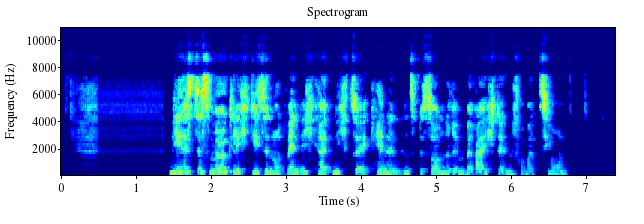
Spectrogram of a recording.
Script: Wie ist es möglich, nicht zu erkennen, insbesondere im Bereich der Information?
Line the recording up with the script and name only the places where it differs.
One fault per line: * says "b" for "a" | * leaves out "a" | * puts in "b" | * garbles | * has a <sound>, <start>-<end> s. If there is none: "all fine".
* puts in "diese Notwendigkeit"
